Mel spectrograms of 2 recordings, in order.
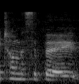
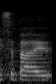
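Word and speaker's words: Thomas Sabo: I say Thomas Sabu. Some people say Sabot. It just depends how you say it.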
